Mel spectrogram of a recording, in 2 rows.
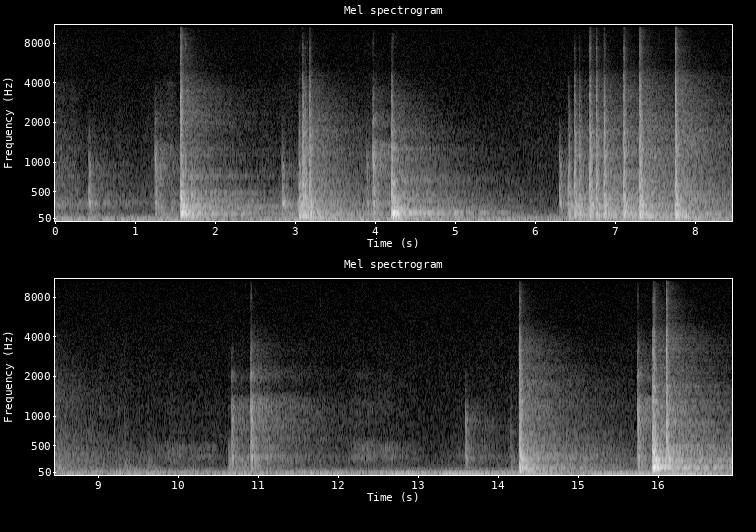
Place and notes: (binaural rec, please use headphones) recorded in an empty church. at the beginning just the ambience of the church, some noises from the street coming through the door. around one minute mark I started to move about on the wooden bench, pressing on it with my feet and arms. you can hear the crackle of the wood reverberated in the church. and rustle of my jacket. and my breathing. gain was set very high. (Roland R-07 + Luhd PM-01 bins)
Śrem, Poland, 1 September, ~10:00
